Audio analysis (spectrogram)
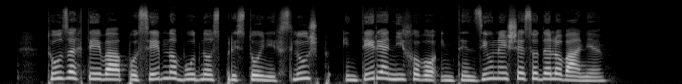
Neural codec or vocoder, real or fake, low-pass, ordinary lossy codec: autoencoder, 48 kHz, 32 numbers a frame, DAC-VAE, trained on Japanese speech; fake; 19.8 kHz; none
